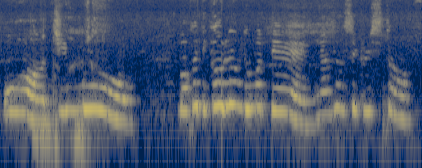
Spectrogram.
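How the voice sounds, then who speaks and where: A woman's voice: very high-pitched, measured pace. A Filipino woman playing a pouty, emotional young woman in a radio drama. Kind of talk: Tagalog radio drama acting. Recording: thin, phone-like studio camera sound.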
